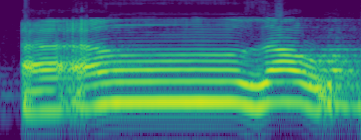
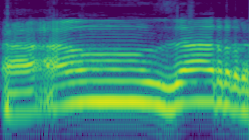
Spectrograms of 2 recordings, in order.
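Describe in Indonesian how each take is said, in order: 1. R-nya tebal dengan bibir membulat. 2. R-nya tipis dan digetarkan dengan jelas. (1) "mulutnya agak maju jadi sebenarnya zar ya sedikit ya" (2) "A'anzar salah, R-nya jelas ya, udah tarkik"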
